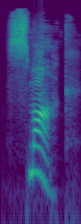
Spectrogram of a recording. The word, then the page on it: smock: American English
